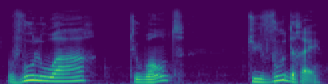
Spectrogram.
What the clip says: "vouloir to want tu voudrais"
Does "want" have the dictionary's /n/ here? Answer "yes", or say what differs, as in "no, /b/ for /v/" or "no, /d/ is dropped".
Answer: no, /n/ is dropped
